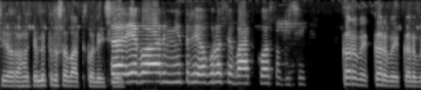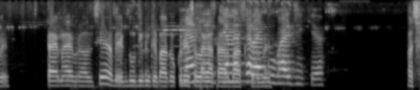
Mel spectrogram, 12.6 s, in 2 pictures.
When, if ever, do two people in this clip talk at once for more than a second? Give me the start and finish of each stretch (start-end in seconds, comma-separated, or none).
9.0-10.4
